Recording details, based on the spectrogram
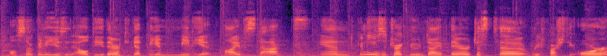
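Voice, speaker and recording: Music plays in the background as a man speaks at a moderate pace. His pitch is fairly high, with ordinary pitch variation. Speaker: mobile game commentator. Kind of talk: gameplay commentary.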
